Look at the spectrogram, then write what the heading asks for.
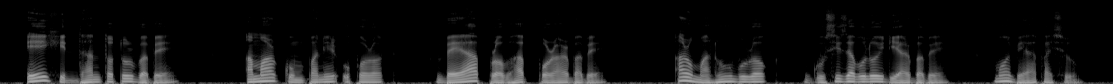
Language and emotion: Assamese, sad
